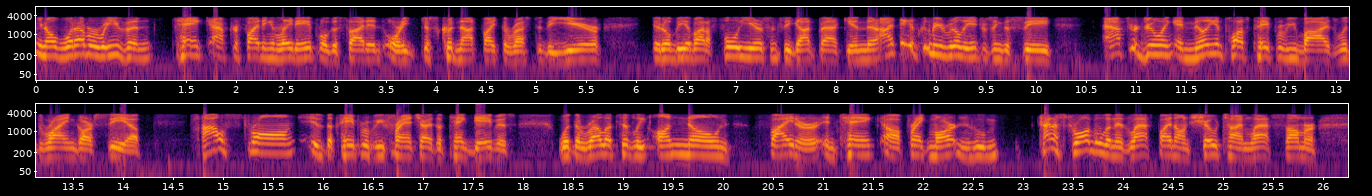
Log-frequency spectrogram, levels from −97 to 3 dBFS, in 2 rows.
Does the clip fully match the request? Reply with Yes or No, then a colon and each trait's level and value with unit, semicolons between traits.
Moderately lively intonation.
Yes: average, 3.5 semitones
